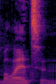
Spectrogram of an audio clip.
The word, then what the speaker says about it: Melancon: who's from the Nationals Melanson that's how you say his name Melanson Melancon I like better Melanson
